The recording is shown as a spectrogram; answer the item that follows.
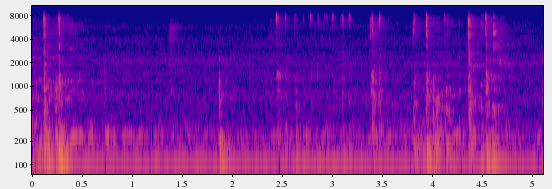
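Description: Keystrokes on a computer keyboard while HTML form code is edited in Notepad, a steady run of light clicks with brief pauses, close and fairly quiet over a low hum.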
